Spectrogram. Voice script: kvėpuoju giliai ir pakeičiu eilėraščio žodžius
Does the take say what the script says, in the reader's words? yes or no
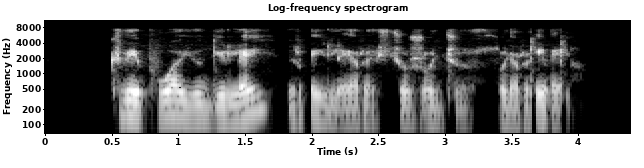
no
